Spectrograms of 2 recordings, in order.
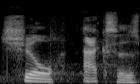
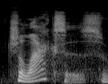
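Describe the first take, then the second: First: It is said with a pause between words. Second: It is said as one word without a pause. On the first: It names chilling out and throwing axes. The speaker calls it right. "actually should be Chill Axes" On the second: It sounds like the slang word for relaxing. The speaker calls it wrong. "I kind of use the word from my college days"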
